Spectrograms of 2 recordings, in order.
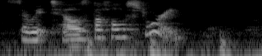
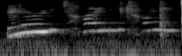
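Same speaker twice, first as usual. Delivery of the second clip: much higher on tiny tiny; 12 semitones higher than usual. Shown as a demonstration. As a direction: squeeze the voice small for tiny. Describing smallest doll.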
